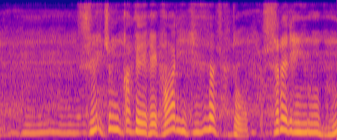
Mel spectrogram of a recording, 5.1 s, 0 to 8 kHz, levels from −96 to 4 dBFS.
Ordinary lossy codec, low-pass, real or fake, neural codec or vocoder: none; 7.2 kHz; fake; autoencoder, 22.05 kHz, a latent of 192 numbers a frame, VITS, trained on one speaker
